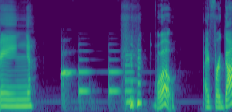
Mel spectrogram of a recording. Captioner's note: giggles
